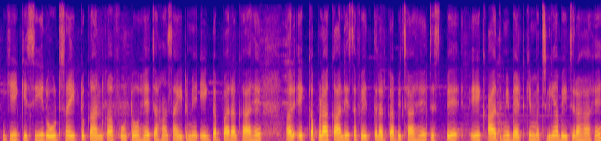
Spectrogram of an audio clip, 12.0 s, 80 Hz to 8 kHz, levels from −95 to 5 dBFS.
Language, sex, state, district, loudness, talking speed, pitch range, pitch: Bhojpuri, female, Bihar, Saran, -17 LUFS, 165 wpm, 210-225 Hz, 215 Hz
